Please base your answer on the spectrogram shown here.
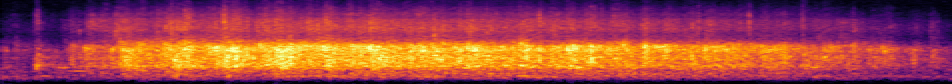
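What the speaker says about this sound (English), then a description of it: "That itself deserves a round of applause for him." A conference audience applauds for Narayana Murthy at TiEcon Mumbai, a full, even burst of crowd clapping that rises quickly, holds for several seconds, then tapers.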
